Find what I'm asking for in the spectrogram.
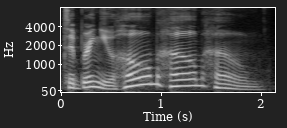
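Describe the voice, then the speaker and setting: A man voicing a loving, gleeful little girl with an excited, tender delivery in a storybook reading. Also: sits high, slow pace, voice pushed up, heavily acted. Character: eager, loving little girl, brimful of glee.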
